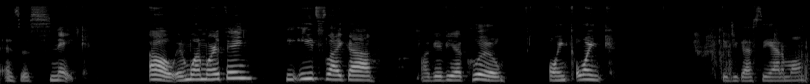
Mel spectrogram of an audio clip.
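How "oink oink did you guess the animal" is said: ordinary delivery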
